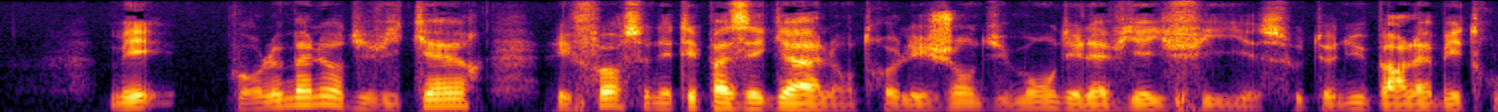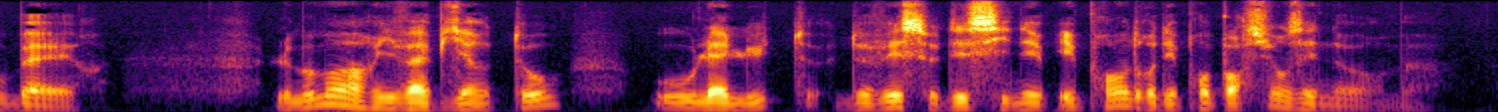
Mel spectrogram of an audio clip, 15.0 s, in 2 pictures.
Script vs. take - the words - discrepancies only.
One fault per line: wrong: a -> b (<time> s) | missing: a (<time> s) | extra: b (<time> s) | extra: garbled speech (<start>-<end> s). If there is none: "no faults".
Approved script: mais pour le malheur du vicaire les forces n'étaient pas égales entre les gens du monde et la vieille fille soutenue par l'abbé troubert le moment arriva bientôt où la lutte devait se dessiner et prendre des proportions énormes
no faults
